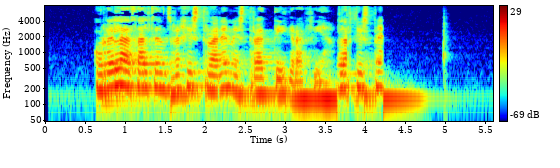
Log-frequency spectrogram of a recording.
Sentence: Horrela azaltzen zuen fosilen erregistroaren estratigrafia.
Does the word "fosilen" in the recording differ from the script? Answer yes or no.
yes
